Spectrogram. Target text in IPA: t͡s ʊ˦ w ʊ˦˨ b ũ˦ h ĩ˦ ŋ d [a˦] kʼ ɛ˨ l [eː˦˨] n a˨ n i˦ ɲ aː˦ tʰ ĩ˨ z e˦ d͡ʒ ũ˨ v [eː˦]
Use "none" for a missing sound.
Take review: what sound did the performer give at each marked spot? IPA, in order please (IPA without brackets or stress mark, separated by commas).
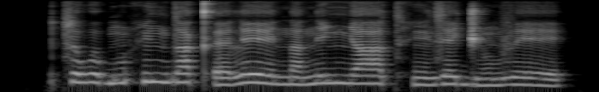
a˦, eː˦˨, eː˦˨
